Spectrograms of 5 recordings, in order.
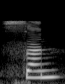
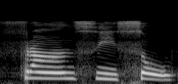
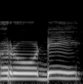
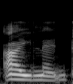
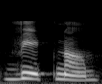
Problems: constant background noise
